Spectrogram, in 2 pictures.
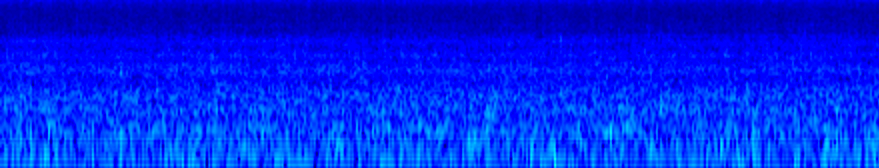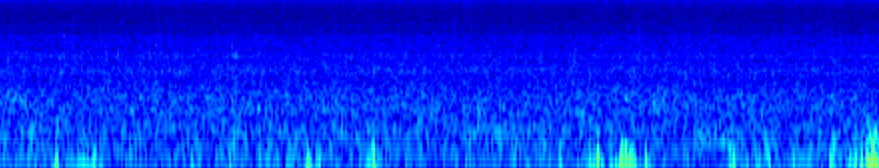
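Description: A small woodland waterfall: a brook cascading over a tangle of branches and a fallen log, with a steady rushing splash. A few brief low bumps come late on, the largest about fifteen seconds in.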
